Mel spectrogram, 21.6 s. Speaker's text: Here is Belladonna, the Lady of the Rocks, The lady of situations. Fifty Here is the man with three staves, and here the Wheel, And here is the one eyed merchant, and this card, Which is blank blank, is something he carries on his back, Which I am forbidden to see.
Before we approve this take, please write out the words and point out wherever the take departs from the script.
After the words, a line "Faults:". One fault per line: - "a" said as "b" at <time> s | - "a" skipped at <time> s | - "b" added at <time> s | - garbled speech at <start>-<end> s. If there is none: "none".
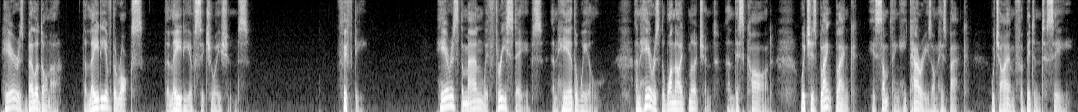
Here is Belladonna, the Lady of the Rocks, The lady of situations. Fifty Here is the man with three staves, and here the Wheel, And here is the one eyed merchant, and this card, Which is blank blank, is something he carries on his back, Which I am forbidden to see.
Faults:
none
